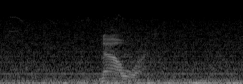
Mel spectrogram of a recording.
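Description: A young man speaks briefly, close to a microphone.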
